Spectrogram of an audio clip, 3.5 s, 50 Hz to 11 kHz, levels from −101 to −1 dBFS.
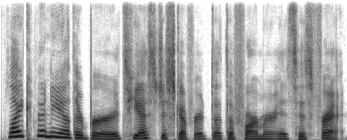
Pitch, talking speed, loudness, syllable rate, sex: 230 Hz, 225 wpm, -16 LUFS, 5.9 syllables/s, female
